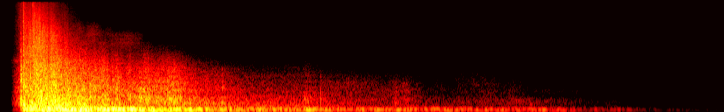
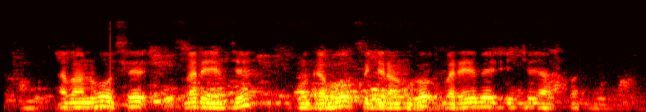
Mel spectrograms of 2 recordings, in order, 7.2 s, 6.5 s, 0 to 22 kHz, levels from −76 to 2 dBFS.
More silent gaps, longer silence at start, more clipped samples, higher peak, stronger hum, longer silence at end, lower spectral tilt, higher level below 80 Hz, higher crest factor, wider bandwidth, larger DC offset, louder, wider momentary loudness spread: neither; about the same, 0.15 s vs 0.1 s; neither; about the same, 0 dBFS vs 0 dBFS; neither; first, 3.25 s vs 0.15 s; second, -5.5 dB/octave vs -9 dB/octave; first, -20 dBFS vs -46 dBFS; about the same, 16 dB vs 18 dB; first, over 20 kHz vs 11 kHz; neither; first, -13 LUFS vs -18 LUFS; first, 26 LU vs 17 LU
